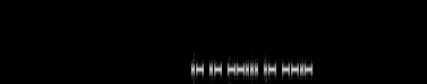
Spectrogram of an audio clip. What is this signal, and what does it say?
Morse code, heard as a keyed tone, about 53 wpm, 700 Hz. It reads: AA7AQ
